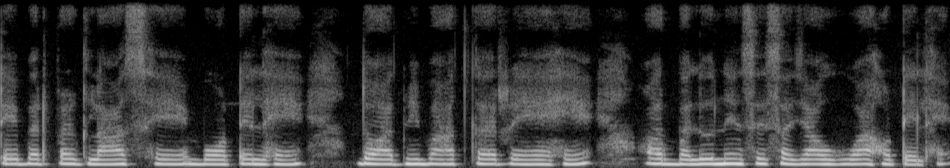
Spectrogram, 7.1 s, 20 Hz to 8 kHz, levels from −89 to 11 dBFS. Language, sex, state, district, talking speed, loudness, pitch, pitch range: Hindi, female, Bihar, Patna, 160 wpm, -14 LUFS, 220 Hz, 215-230 Hz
